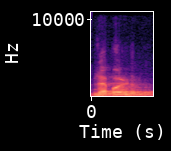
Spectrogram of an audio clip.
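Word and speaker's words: wrapped: Their books have been रैपर्ड, डब्ल्यू जो है वो साइलेंट है, रैपर्ड बाय, और दे रिप्लेस किस में होता है स्टूडेंट्स?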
